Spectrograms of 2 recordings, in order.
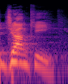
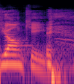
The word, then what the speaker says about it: Yonke: Gives it to Junkie. Oh, I said the name wrong. It's Yonke.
